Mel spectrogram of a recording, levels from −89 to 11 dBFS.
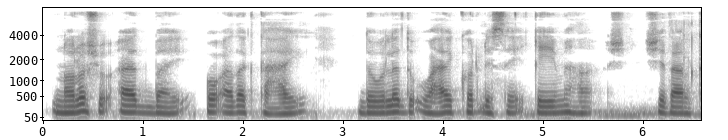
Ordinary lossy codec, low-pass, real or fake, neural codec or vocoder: MP3, 48 kbps; 7.2 kHz; real; none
